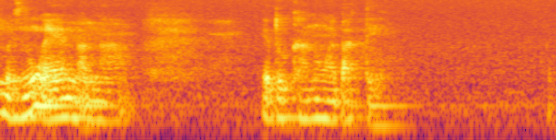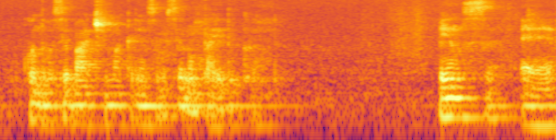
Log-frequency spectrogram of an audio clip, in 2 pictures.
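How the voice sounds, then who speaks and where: A young man talks gently to his baby son late at night, coaxing and moralizing in a low, mellow voice. He is recorded at home on a camera mic set some distance away, so his voice sounds thin and far off. The room adds a heavy echo, with a faint hum of room noise underneath. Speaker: vlogger and father.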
